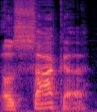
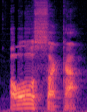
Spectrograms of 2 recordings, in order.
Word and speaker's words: Osaka: Japanese don't accent any syllables. Good to know. Osaka. No accent on syllables in Japanese.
